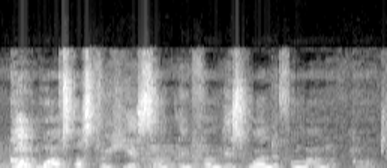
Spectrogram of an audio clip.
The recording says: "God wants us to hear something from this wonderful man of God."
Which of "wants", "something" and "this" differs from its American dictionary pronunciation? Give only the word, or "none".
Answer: none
